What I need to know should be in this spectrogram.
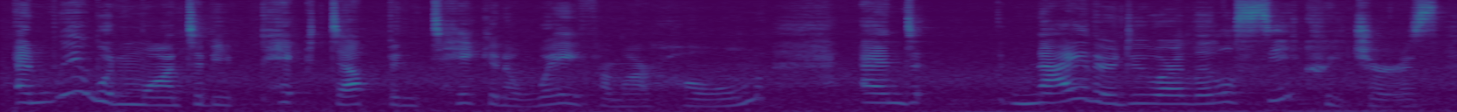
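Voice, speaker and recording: A woman's voice: fairly high pitch, noisy background. A woman preschool teacher reading and explaining simply and instructively to young children. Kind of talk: children's read-aloud and simple lesson.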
